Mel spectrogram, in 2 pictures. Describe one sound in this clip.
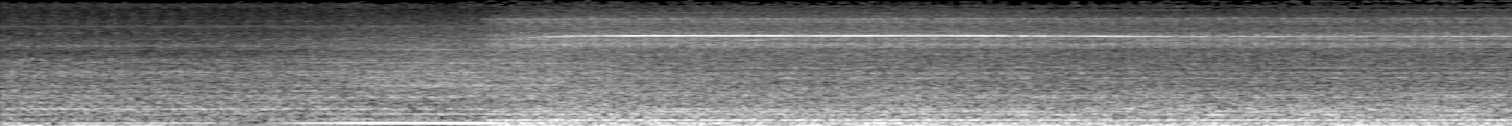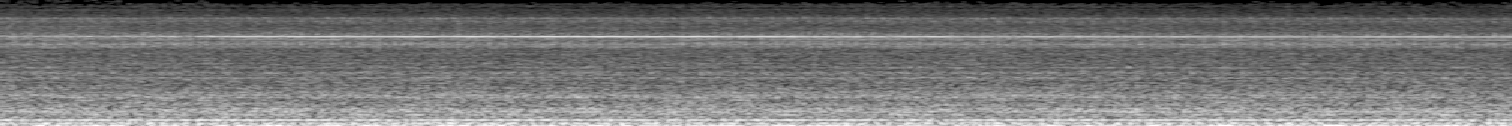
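A simulated diesel truck engine drones at cruising speed, heard from inside the cab.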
